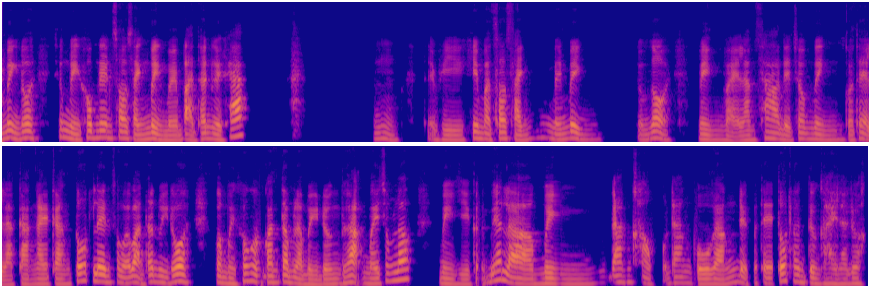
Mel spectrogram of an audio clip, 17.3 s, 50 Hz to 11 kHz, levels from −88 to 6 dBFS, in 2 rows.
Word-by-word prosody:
mình 155 -2 +1
thôi, 160 +1 +3 0.3
chứ 175 - -4
mình 130 -7 +1
không 160 +5 0
nên 165 -2 +2
so 150 -1 +1
sánh 120 0 +1
mình 130 -6 +3
với 110 0 0
bản - - +3
thân 135 +2 +1
người 115 -4 +1
khác. 200 - +5 1.3
Ừm, 135 -5 -8 0.3
tại - - -8
vì 110 -1 -5
khi 150 +7 -1
mà 130 -3 0
so 145 +4 +2
sánh 115 -3 -1 0.2
với 120 - -1
mình 120 -4 -1 0.4
đúng 115 - -7
rồi, 150 -7 +2 0.3
mình 115 -3 -2
phải 95 -1 -1
làm 110 +1 -3
sao 140 +3 -1
để 110 -4 -1
cho 135 +7 -4
mình 115 -4 -5
có 110 - -4
thể - - -1
là 100 0 0
càng 110 0 -1
ngày 115 0 +3
càng 115 0 -1
tốt 180 +5 +3
lên 165 -3 +6
so 140 - -1
với 130 - +2
bản 150 - +4
thân 155 0 0
mình 140 -3 -2
thôi. 170 +2 +8 0.3
Còn 145 -2 -1
mình 120 -2 -2
không 175 +9 -1
còn 155 -3 -1
quan 145 -1 +1
tâm 160 -4 +3
là 115 -3 +2
mình 105 -1 -2
đứng 110 +2 -1
thứ 135 - -3
hạng 125 -6 +4
mấy 120 0 +1
trong 180 +1 -5
lớp, 215 +2 +5 0.3
mình 120 -3 -2
chỉ 110 0 -4
cần 115 +3 -8
biết 205 +5 +1
là 125 -10 +5
mình 110 -1 -3
đang 155 0 +1
học, - - -3
và - - -9
đang 135 -2 -5
cố 115 0 +2
gắng 120 +6 0
để - - +1
có - - -9
thể 125 - +2
tốt 175 - +3
hơn 160 -2 -2
từng 125 - -1
ngày 115 0 -3
là 115 0 -5
được. 125 - -3
125 Hz, 280 wpm, -31 LUFS, 115-150 Hz, 1.3 s, thôi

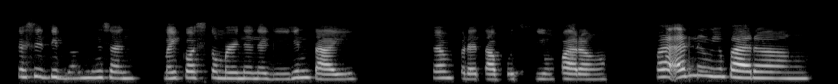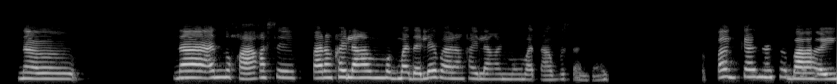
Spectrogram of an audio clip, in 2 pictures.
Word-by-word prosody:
kasi, 345 -1 -4
'di 335 -2 -2
ba, 285 +1 -11
minsan 300 -2 -3 0.3
may 285 +1 -3
customer 300 -2 -2
na 275 -1 -3
naghihintay, 250 -1 -1 0.8
siyempre. 295 -5 -4
Tapos 240 0 -2 0.2
'yung 245 -1 -10
parang, 240 -1 0 0.5
para 340 -3 +3
alam 400 +3 -3
mo 380 - -1
'yung 360 -1 -3
parang, 290 -3 +4 0.5
na 275 0 +1 1.4
naano 315 +2 +6
ka, 260 +1 +2
kasi 315 -1 -3
parang 305 +1 +3
kailangan 315 -1 +4
mong 305 0 0
magmadali, 285 +2 +1
parang 275 -3 -3
kailangan 245 -2 -6
mong 240 0 -9
matapos 225 +1 -12
agad. 200 +3 -16 0.9
Kapagka 345 +1 -1
nasa 335 0 -1
bahay, 260 -3 +3
285 Hz, 120 wpm, -22 LUFS, 250-315 Hz, 1.4 s, naano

